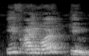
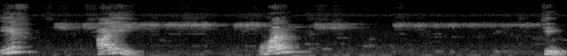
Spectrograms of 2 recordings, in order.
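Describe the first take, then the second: First: "if I were him" drawn out very slowly as one phrase, stress on "were"; whole phrase slowly. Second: "if", "I", "were", "him" each set apart by long pauses; word-by-word dictation. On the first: Teacher reads the full example back to students, very slow with stress on "were". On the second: Teacher dictating the example to students, long pauses between words. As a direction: spell it out one word at a time. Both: Shown as a demonstration. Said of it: "अगर इस तरह इसको ऐसे लिखेगा".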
